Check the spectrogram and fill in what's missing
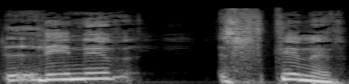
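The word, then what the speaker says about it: Lynyrd Skynyrd: Eh, pronúnciese eh, Lynyrd Skinner sabéis que fue el primer disco de la banda que decía así, pronunciese bien, y, esta es la controversia muchas veces.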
